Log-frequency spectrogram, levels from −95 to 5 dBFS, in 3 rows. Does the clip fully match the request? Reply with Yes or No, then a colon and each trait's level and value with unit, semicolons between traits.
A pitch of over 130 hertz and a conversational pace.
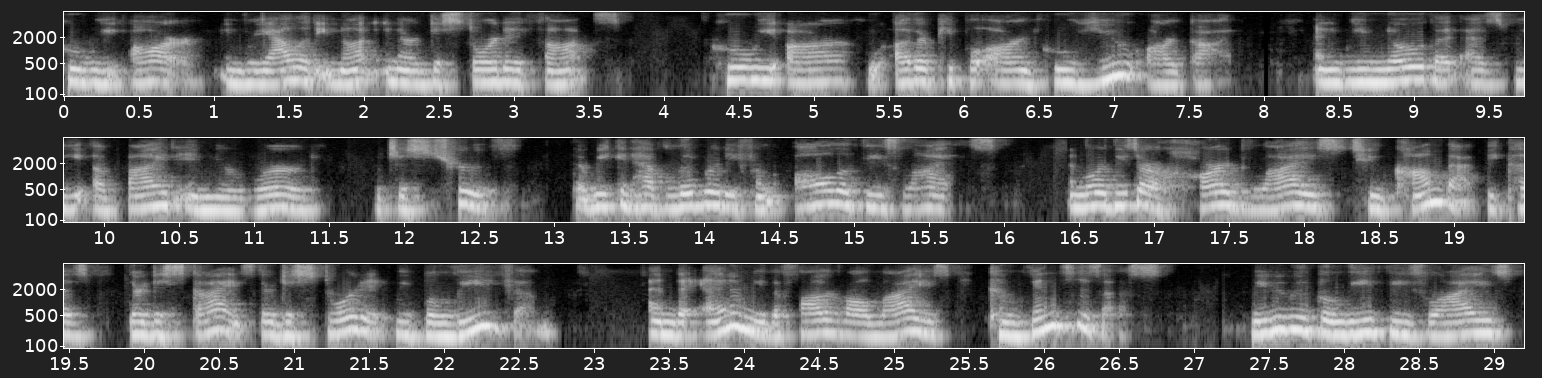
Yes: high, 190 Hz; average, 155 wpm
